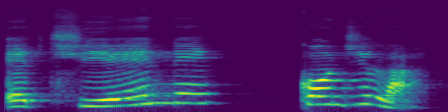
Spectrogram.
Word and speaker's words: Étienne Condillac: Pronuncia-se Étienne Condillac.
